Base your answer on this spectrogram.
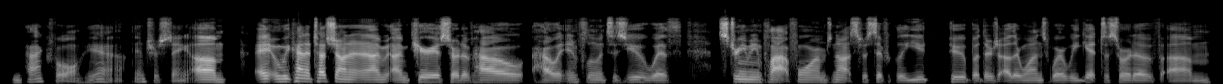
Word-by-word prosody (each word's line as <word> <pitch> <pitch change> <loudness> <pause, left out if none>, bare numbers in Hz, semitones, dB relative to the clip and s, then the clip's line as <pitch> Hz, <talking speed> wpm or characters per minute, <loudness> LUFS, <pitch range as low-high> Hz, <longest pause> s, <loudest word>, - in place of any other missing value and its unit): Impactful. 100 - -8
Yeah. - - -10 0.2
Interesting. - - -3
Um, 110 -1 +4 0.3
and 130 - +3
we 135 - -1
kinda 145 -3 +4
touched 145 +1 +7
on 120 - +4
it, - - +2
and 110 0 +2
I'm - - -4
I'm 110 -1 -1
curious 110 -1 +4
sort 105 - +2
of 100 - -7
how 100 -2 -1
how 100 0 -4
it - - -7
influences 100 -4 0
you 110 -1 -7
with 95 -1 -7 0.4
streaming 120 -3 +6
platforms, 110 -1 -2
not 110 -1 -3
specifically 100 -1 -1
YouTube, 115 +1 -9
but - - -9
there's 95 +1 -6
other 100 - -5
ones 100 0 -6
where 95 -1 -8
we 95 +1 -11
get - - -5
to - - 0
sort 95 -1 -1
of, 95 -2 -8
um, 85 +1 -8
105 Hz, 185 wpm, -23 LUFS, 100-110 Hz, 0.4 s, touched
